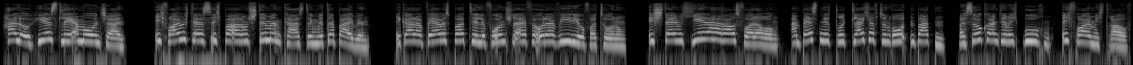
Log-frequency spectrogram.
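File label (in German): Kinder Neutral, Kinderstimmen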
